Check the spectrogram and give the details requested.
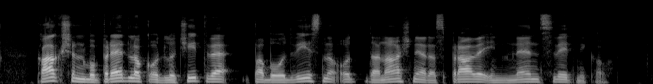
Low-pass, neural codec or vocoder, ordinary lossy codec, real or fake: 10.8 kHz; none; Opus, 64 kbps; real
